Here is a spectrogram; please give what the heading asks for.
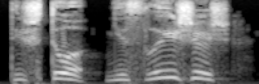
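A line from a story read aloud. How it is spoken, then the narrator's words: Irritated bark, man. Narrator (Russian): рявкнул мужчина, начиная раздражаться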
